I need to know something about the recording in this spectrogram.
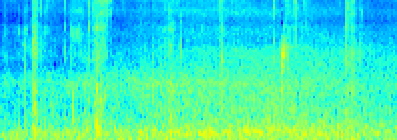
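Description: Footsteps crunch on loose pebbles.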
